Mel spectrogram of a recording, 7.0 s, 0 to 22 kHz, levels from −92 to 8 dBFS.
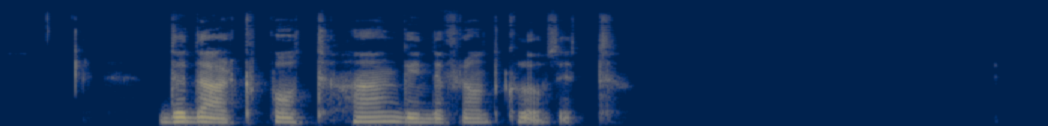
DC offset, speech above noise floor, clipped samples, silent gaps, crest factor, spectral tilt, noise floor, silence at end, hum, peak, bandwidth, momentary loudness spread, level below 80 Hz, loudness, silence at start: under 0.1%; over 57 dB; under 0.1%; none; 26 dB; -5.5 dB/octave; under -90 dBFS; 2.9 s; none; -10 dBFS; 14.5 kHz; 19 LU; -74 dBFS; -32 LUFS; 0.5 s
